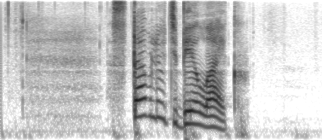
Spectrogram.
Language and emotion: Russian, positive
